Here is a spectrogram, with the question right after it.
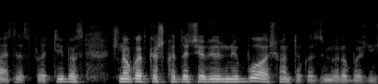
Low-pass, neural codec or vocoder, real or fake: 7.2 kHz; codec, 16 kHz, 2 kbps, FunCodec, trained on Chinese and English, 25 frames a second; fake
